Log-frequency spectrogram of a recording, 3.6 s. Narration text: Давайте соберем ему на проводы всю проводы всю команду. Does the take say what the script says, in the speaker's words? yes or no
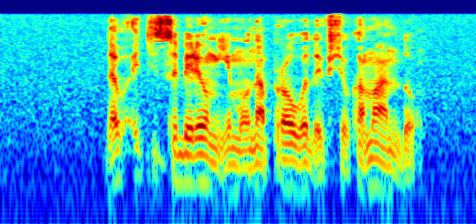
no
